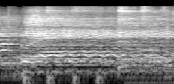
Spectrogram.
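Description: Gospel music: a choir sings with a full band under a steady beat of about three thumps a second.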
